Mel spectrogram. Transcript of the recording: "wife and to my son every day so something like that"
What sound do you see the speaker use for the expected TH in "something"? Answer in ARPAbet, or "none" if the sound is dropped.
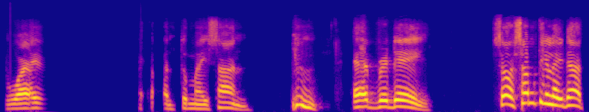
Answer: T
